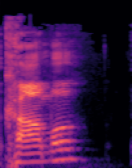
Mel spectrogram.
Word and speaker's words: Kamala: Just think of Kamala, and then La. – Kamala. – Kamala. – Like Tamala.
